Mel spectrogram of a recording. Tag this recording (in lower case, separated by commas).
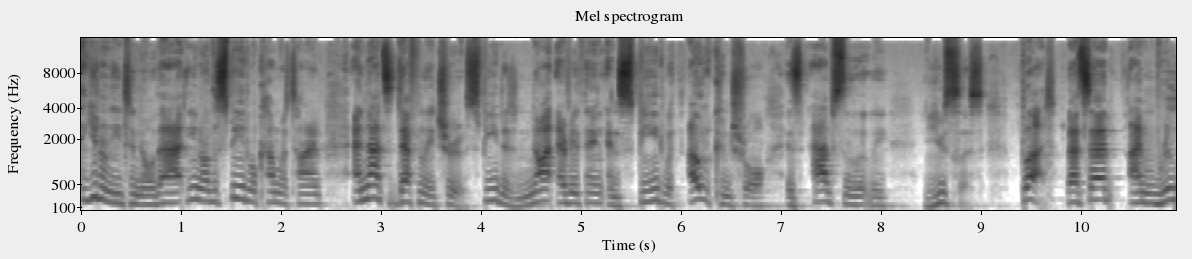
speech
